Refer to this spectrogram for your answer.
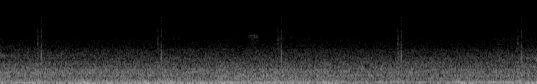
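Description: Steady, dense low rumble of road and engine noise from inside a moving car, continuous throughout, with a few faint brief ticks; no one speaks.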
